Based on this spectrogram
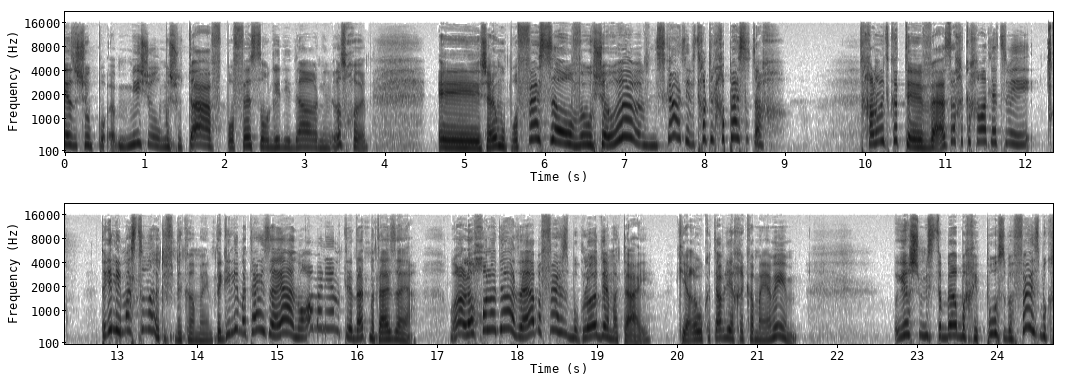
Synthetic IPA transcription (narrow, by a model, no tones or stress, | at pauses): ezeʃiupmiʃume̞ʃutafpʁo̞fe̞so̞ʁɡididaʁanilo̞zoχeʁet̪ | eʃeajomupʁo̞fe̞so̞ʁveuʃaevniskaʁt̪iveit̪χaltileχape̞so̞taχ | t̪χalnuliːt̪kate̞vːeazeχakaχamaʁt̪iliat͡smi | t̪aɡidlimast̪omeʁet̪lifne̞jkamajamimtaɡid̪limatajzeajano̞ʁameːnjenot̪iladaːt̪matajzeaja̰ | umelo̞jaχoladaːt̪zeajabefejsbuklo̞jodeamata̰j | kiaʁeukatavliaχʁekamajamim | jeʃmistabe̞ʁbeχipusbefejsbuk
